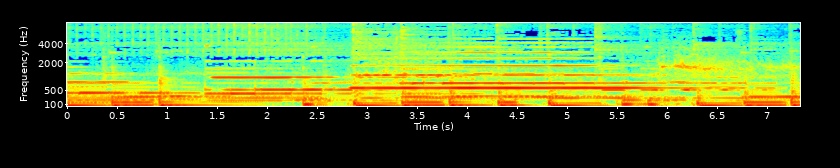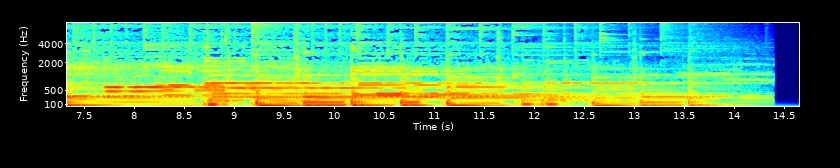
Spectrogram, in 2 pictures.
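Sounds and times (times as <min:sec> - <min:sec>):
trance chimes: 0:00.2 - 0:14.3.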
